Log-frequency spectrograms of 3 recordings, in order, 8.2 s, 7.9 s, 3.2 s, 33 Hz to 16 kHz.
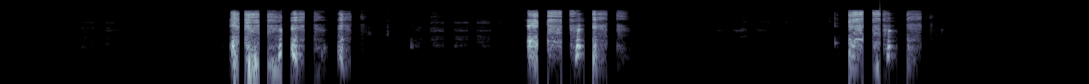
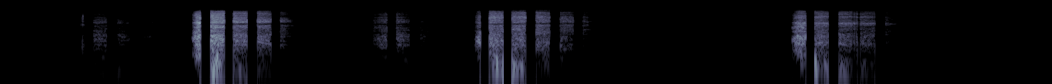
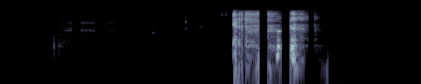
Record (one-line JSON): {"three_cough_length": "8.2 s", "three_cough_amplitude": 29688, "three_cough_signal_mean_std_ratio": 0.26, "exhalation_length": "7.9 s", "exhalation_amplitude": 8880, "exhalation_signal_mean_std_ratio": 0.26, "cough_length": "3.2 s", "cough_amplitude": 26570, "cough_signal_mean_std_ratio": 0.24, "survey_phase": "beta (2021-08-13 to 2022-03-07)", "age": "45-64", "gender": "Female", "wearing_mask": "No", "symptom_none": true, "smoker_status": "Never smoked", "respiratory_condition_asthma": true, "respiratory_condition_other": false, "recruitment_source": "REACT", "submission_delay": "1 day", "covid_test_result": "Negative", "covid_test_method": "RT-qPCR", "influenza_a_test_result": "Negative", "influenza_b_test_result": "Negative"}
